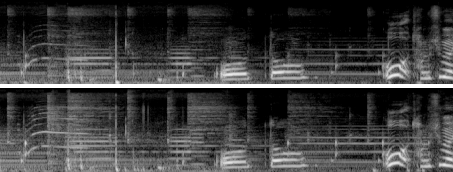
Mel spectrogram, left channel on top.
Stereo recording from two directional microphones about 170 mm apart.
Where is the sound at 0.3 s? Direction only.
65° right (ahead or behind).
